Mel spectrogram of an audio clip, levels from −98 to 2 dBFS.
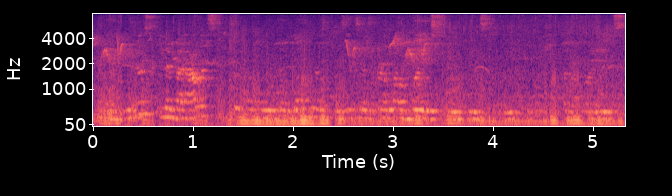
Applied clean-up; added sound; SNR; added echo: none; Insect; 0 dB; reverberation time 0.3 s.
